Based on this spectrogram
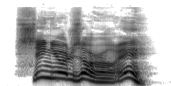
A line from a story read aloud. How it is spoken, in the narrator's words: Gonzalez cried in a terrible voice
